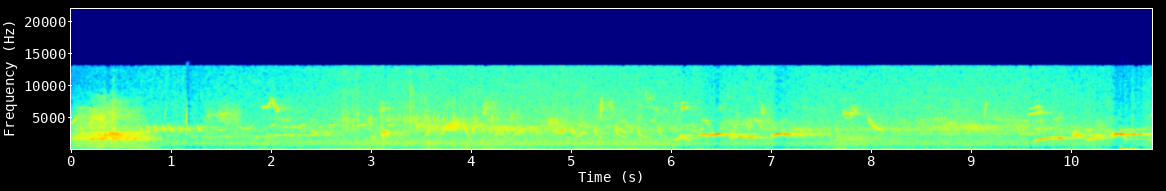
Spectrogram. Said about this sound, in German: Natürlich eine der Hauptdarstellerinnen, die Amsel, besser gesagt der Amselbock.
